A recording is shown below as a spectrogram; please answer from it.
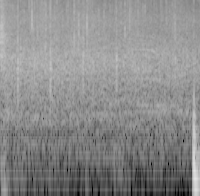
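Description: Crowd applauding in a darts arena: a steady wash of clapping without any clear individual claps.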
